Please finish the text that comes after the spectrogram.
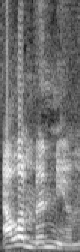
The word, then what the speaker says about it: aluminium: Then I think they spell it aluminum as well. That's why they say aluminum. It's aluminium and there is an I before the U.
